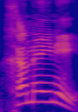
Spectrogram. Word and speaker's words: Khomeini: I just love that name. Khomeini. That's how you say it.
